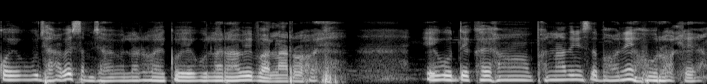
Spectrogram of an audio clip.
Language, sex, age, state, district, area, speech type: Maithili, female, 30-45, Bihar, Samastipur, rural, spontaneous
